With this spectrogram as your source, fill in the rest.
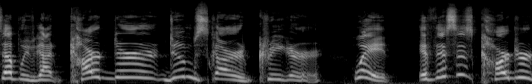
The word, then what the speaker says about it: Krieger: Because I know a lot of people with the last name of Krieger, and that's some funny shit. And also they pronounce it Kruger, which is completely incorrect.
